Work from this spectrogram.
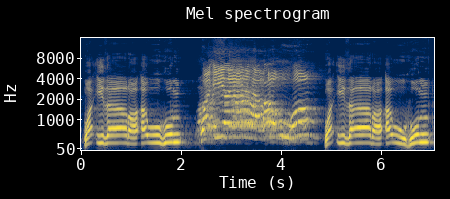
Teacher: واو کی ادائیگی ہونٹوں کی گولائی سے حمزہ خوب واضح کریں گے. ذال الف زبر ذا، اس کو ذال کو زا سے نہیں بدلیں گے، ذال کی ادائیگی کلیئر رکھیں گے.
